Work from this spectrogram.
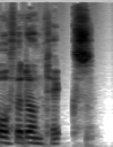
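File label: "orthodontics" British English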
